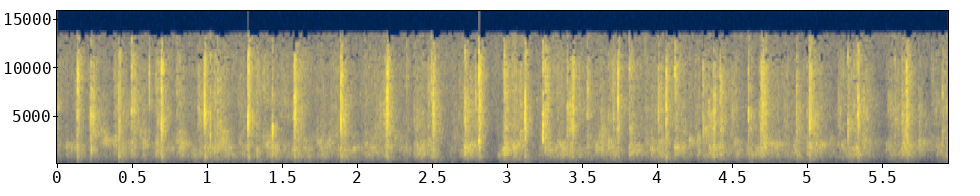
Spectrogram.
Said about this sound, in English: Would you please give a round of applause for the people of the People's Forum?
